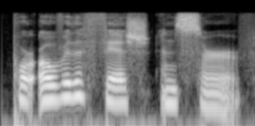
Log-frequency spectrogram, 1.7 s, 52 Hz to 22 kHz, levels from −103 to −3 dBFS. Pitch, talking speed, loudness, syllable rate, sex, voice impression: 165 Hz, 210 wpm, -17 LUFS, 5.3 syllables/s, female, very feminine, very middle-aged, slightly thin, tensed, slightly powerful, bright, hard, very clear, very fluent, cool, very intellectual, refreshing, very sincere, very calm, very friendly, very reassuring, slightly unique, elegant, slightly wild, sweet, slightly lively, slightly kind, slightly modest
